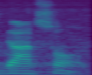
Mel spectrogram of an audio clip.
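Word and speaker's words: Garçon: air say axis a dingo air that is Garcon it means the pronunciation so otherwise it will be coca Q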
